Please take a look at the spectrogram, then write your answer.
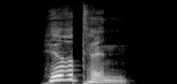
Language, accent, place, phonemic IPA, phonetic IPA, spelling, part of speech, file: German, Germany, Berlin, /ˈhɪʁtɪn/, [ˈhɪɐ̯tʰɪn], Hirtin, noun, De-Hirtin.ogg
- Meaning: shepherdess, shepherd (female) (a person who tends sheep or other animals)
